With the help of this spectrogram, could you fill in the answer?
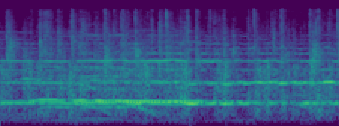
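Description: A crowd screams and yells in one steady, loud burst that holds for a couple of seconds, with shrill high voices rising above the dense roar.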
